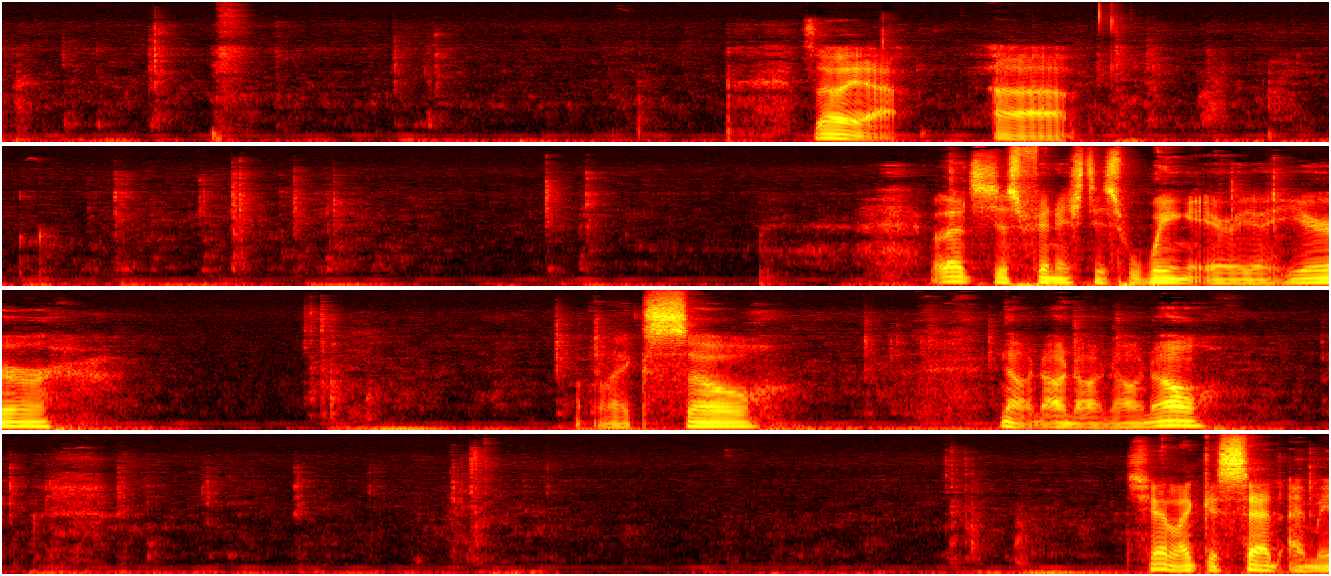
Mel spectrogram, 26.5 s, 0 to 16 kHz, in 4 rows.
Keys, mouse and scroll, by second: 0.2 ctrl+z, 1.0 click, 1.9 ctrl+z, 2.3 click, 3.2 click, 4.7 click, 5.5 ctrl+z, 6.2 click, 7.1 ctrl+z, 7.5 ctrl+z, 8.0 ctrl+z, 8.8 click, 9.3 ctrl+z, 9.7 click, 10.7-12.2 drag, 12.8 ctrl+z, 13.1 click, 13.8 click, 14.6 click, 15.4 click, 16.0 ctrl+z, 16.3 click, 16.9 click, 17.6 ctrl+z, 17.8 ctrl+z, 17.9 ctrl+z, 18.2 ctrl+z, 18.6 ctrl+z, 19.9 ctrl+z, 20.1 ctrl+z, 20.5 ctrl+z, 20.9 ctrl+z, 21.4 ctrl+z, 21.7 ctrl+z, 23.1 click, 24.3 click, 25.5 click, 26.2 ctrl+z.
